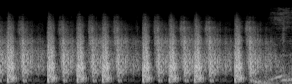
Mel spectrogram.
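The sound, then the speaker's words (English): Gunshots ring out in quick succession: a fast, loud burst of many sharp cracks in a rapid automatic rhythm, with no voices. “So I shot them!”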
